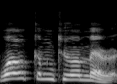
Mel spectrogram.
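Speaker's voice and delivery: fake, clumsy British accent. After asking how to say it in a British accent, trying it: bad British accent. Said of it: "I can't say that".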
